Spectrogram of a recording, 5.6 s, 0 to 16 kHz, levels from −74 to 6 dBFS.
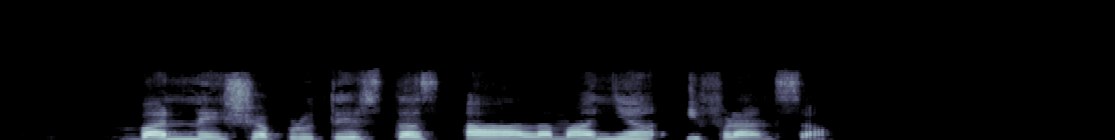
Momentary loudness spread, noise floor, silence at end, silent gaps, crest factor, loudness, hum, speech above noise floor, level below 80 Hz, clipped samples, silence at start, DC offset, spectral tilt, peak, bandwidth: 10 LU; under -90 dBFS; 1.45 s; none; 18 dB; -18 LUFS; none; over 72 dB; -70 dBFS; under 0.1%; 0.65 s; under 0.1%; -4.5 dB/octave; -2 dBFS; 8.2 kHz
